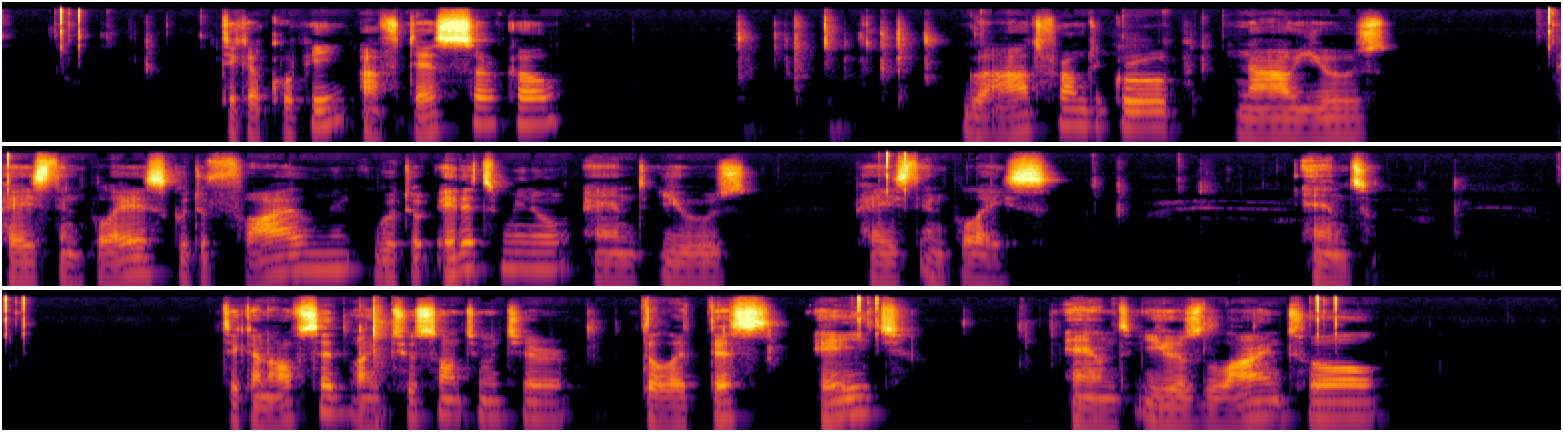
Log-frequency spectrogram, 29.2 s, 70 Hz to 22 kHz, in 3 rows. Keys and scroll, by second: 4.6 ctrl+c, 5.3 Escape, 21.8 Return, 24.0 Delete.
